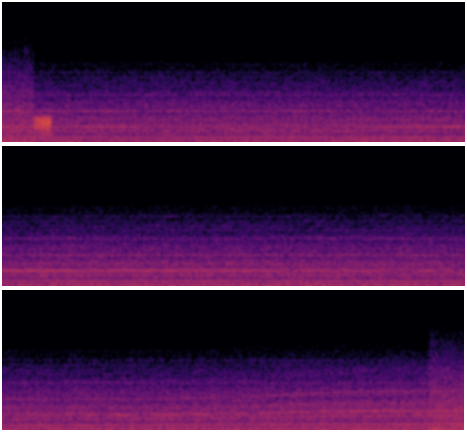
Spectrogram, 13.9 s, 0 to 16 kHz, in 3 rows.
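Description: Steady whine and roar of an F-16 jet engine idling as the aircraft taxis on a runway in the DCS flight simulator, a constant tonal hum over broadband rumble with no speech.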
